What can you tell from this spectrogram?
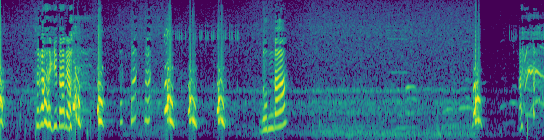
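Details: Dobermann named Roman, reunited late at night in an empty park with his owner's brother after ten days, happy and excited: a run of sharp rising yelps and whines, then a soft lower whimper under human voices.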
